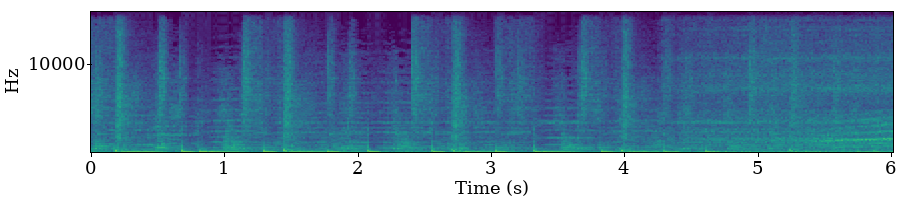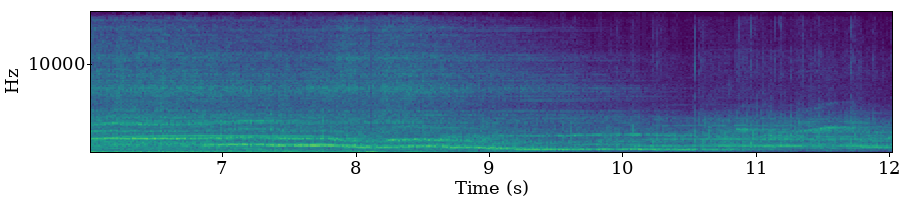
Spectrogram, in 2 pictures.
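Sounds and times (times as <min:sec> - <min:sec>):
pop band playing: 0:00.0 - 0:10.9.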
